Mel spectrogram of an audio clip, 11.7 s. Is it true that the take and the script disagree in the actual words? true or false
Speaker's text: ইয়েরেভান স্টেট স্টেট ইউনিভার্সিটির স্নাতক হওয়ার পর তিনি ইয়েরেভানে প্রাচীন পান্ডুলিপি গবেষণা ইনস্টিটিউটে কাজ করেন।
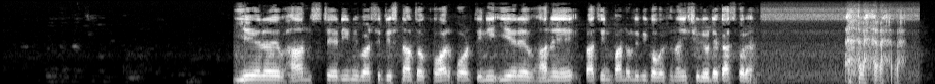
true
